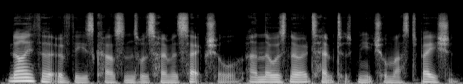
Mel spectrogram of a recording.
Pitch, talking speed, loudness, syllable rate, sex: 110 Hz, 180 wpm, -19 LUFS, 5.9 syllables/s, male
